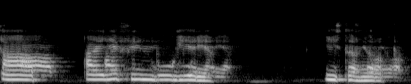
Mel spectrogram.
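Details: Adult male with puberphonia, a very high-pitched feminine or childish voice persisting after puberty, recorded before speech therapy; puberphonia.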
